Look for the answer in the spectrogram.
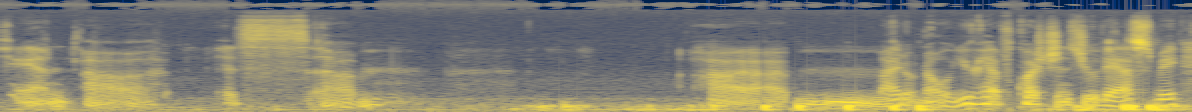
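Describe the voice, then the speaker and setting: An older woman whose first language was Czech, recalling her past in an interview in a halting, reminiscing way with many restarts. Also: fairly low pitch, gravelly, a little mellow, a little hiss or hum. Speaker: interviewee, hiking club member. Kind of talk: oral history interview.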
